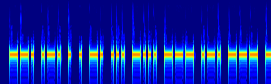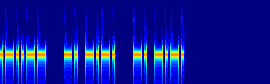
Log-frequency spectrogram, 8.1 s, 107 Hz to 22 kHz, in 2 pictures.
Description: Morse code, heard as a keyed tone, about 30 wpm, 700 Hz. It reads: GREENSBORO, NC NC
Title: K1USN SST QSO Practice 30wpm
